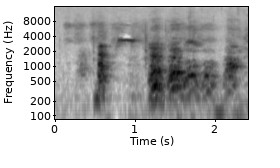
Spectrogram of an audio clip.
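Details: Household dogs barking in the background while a pet cockatiel eats its first meal in a new home; a few short, muffled barks in irregular bursts, with a person speaking softly nearby.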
